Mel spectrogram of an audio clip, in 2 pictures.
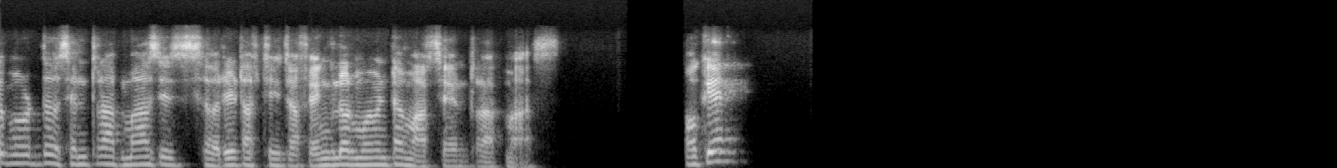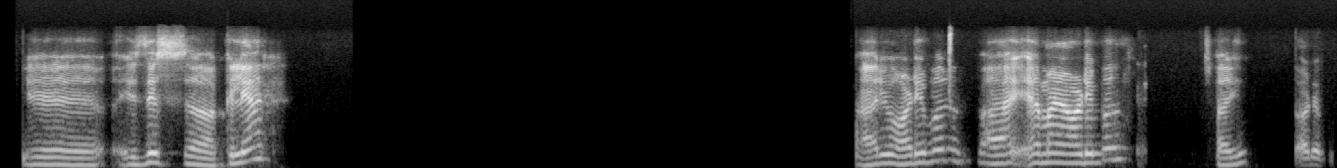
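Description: A young man speaks calmly with pauses, heard through an online call.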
